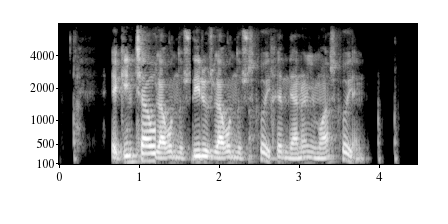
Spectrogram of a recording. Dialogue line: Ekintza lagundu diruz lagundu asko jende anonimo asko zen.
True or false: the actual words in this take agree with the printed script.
true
